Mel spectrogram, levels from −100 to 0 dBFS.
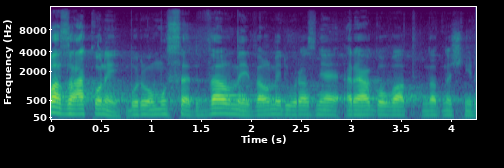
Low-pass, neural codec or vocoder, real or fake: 14.4 kHz; none; real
